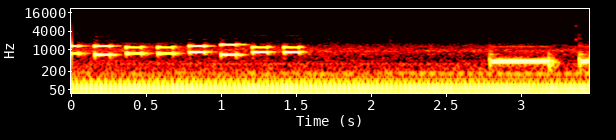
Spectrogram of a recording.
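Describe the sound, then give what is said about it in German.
A quick run of about seven telephone keypad tones beeps out in a steady rhythm, each a short dual-pitched blip, followed by a pause and then two longer ringback-style tones. “Genau, das Telefon. Du hörst das Telefon.”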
